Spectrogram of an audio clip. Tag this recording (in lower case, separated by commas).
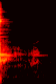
home sounds, dishes, pots and pans, glass, chink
